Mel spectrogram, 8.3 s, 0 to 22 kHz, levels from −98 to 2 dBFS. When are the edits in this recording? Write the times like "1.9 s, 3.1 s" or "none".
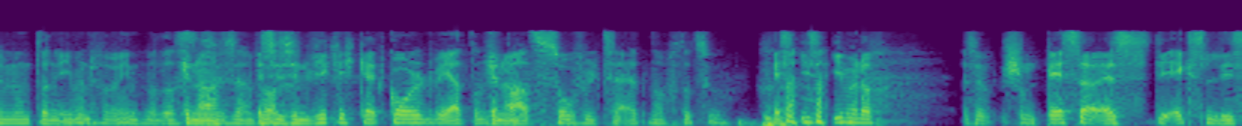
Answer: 5.5 s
